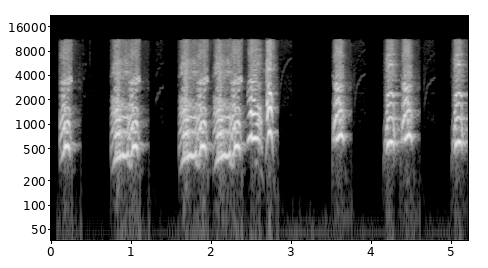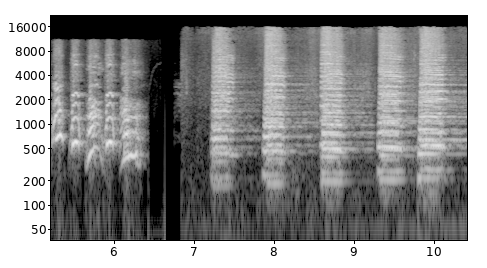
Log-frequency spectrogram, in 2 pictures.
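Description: A Great Dane makes quick rhythmic huffing, whining breaths in short clusters, then breaks into several loud, deep barks. No people speak.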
